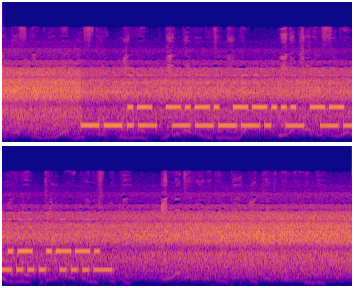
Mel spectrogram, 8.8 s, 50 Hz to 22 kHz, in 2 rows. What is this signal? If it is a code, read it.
Morse code, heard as two keyed tones, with radio static and speech in Telugu. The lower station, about 17 wpm, 530 Hz: Q9T7V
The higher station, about 20 wpm, 1050 Hz: AC7MAP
